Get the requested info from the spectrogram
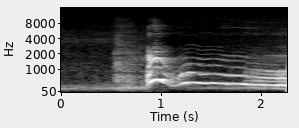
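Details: English Springer Spaniel giving one sharp bark, then a long, drawn-out whining tone that slowly slides downward over about a second and a half, with a faint rustle in the background.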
